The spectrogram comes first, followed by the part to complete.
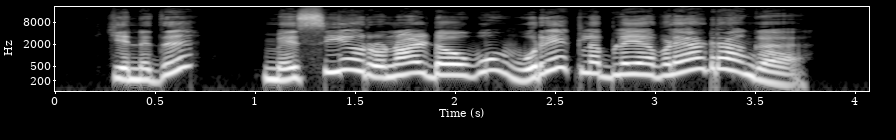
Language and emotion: Tamil, surprised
